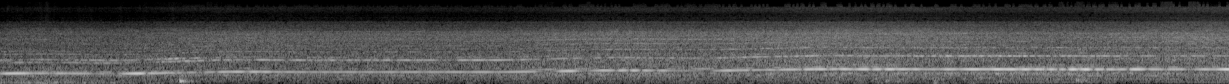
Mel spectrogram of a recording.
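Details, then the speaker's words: KD6 Kadena ASIC miner powered on for the first time, drawing about 175 W and not yet mining: a steady airy roar whose tone climbs from about 550 to 700 Hz as the fans ramp to max speed. Only wind, no heat; normal. "it's getting pretty loud I think that might be Max Speed really at 175 wats so I can't be mining yet no heat coming out just wind at the moment"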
